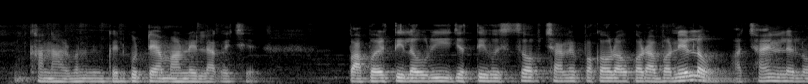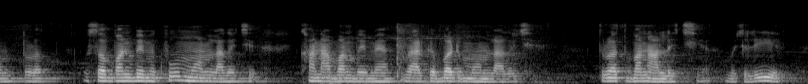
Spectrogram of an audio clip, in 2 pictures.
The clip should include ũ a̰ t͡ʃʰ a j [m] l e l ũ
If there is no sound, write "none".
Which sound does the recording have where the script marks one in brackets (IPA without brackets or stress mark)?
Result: n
